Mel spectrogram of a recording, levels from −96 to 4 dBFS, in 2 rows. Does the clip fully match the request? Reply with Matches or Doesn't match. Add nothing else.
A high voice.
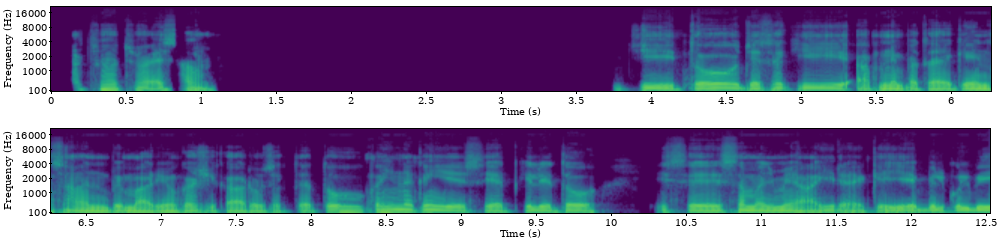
Doesn't match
